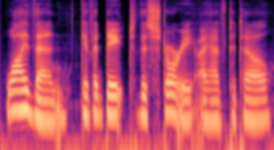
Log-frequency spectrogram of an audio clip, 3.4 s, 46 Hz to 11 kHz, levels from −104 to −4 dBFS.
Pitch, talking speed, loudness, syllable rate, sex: 155 Hz, 210 wpm, -18 LUFS, 4.2 syllables/s, female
